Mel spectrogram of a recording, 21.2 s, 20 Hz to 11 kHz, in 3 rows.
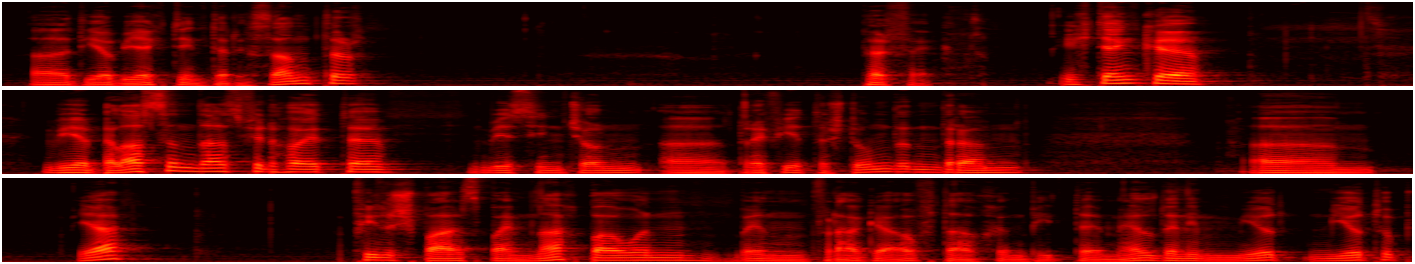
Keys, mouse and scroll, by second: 3.8 middle click, 4.5-5.3 scroll up 2, 6.0-7.5 middle drag, 7.9-8.5 scroll down 2, 8.6-9.7 middle drag, 11.9-13.1 middle drag, 13.5-14.7 shift+middle drag, 14.9-16.1 shift+middle drag, 18.7-19.9 middle drag.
